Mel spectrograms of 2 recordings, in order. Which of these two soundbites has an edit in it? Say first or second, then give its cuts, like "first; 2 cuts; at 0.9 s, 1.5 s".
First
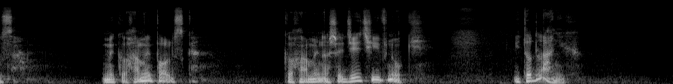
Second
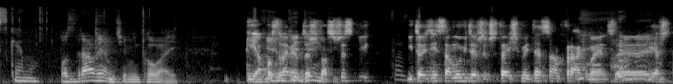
second; 1 cut; at 5.3 s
